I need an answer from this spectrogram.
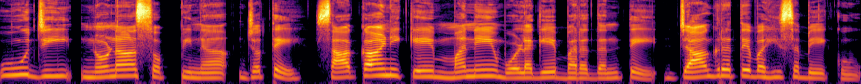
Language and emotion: Kannada, neutral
